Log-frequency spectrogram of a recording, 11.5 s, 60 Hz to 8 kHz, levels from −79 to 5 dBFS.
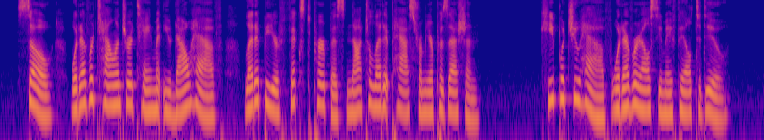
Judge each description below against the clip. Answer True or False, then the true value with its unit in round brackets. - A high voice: False (175 Hz)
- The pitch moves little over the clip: False (4.6 semitones)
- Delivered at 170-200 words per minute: True (175 wpm)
